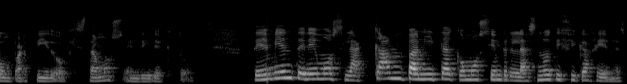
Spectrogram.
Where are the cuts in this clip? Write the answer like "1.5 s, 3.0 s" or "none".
none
